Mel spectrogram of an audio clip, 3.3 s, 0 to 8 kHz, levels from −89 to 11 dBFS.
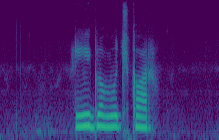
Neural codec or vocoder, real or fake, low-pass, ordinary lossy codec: codec, 16 kHz, 1 kbps, FreqCodec, larger model; fake; none; none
